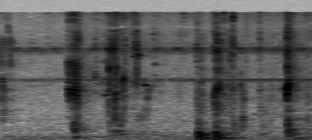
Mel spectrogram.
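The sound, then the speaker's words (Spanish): Quiet mouth sounds of someone sipping water: a few short wet slurps and a soft gulp spread over a couple of seconds, with no talking. “permíteme tantito en lo que, déjenme tomar tantita agua, un, un sorbo de agua, porque también ya se cansa un poquito la voz y hay que cuidarla.”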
